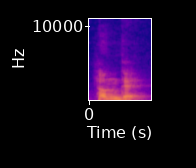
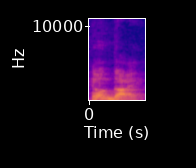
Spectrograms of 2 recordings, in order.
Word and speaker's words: Hyundai: car company in Korea it's written in English hy u Dai we pronounce Hyundai Hyundai but what some people and foreigners pronounce you don't die or high end I see as you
